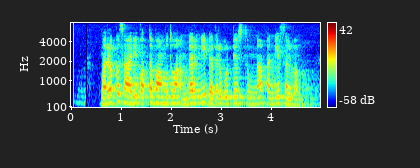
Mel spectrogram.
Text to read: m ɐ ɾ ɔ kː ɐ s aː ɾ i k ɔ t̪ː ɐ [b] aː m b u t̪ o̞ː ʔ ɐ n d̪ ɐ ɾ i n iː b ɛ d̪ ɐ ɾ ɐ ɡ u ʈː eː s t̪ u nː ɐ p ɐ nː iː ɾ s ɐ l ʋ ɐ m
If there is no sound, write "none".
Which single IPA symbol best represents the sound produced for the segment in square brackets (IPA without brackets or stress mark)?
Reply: b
